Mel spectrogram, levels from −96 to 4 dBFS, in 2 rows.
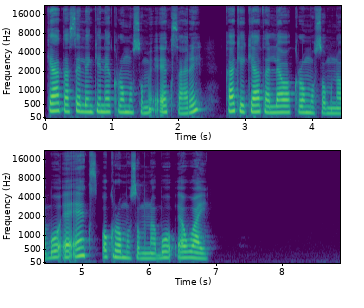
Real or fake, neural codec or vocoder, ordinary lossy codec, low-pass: real; none; none; none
